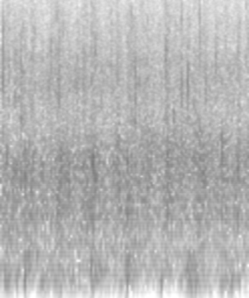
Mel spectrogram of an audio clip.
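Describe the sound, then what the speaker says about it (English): An audience at a fintech festival session applauds, a dense, even wash of many hands clapping together that holds steady throughout. "Please give a round of applause to Cecilia and Soraya."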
